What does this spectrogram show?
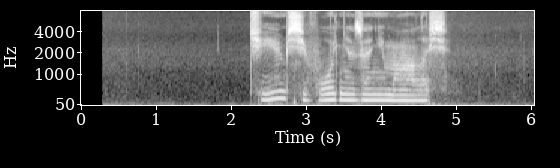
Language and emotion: Russian, sad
